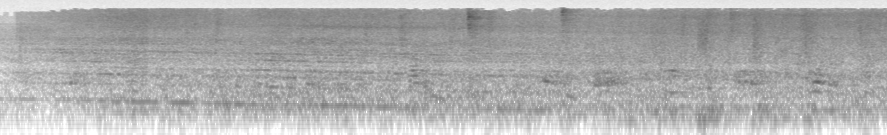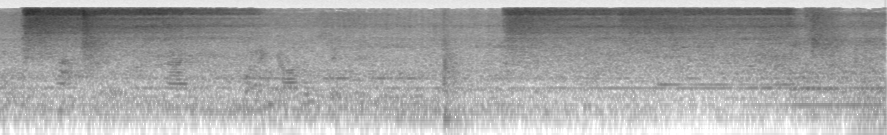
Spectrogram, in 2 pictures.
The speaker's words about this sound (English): I'm whizzing down on a train to London for work.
